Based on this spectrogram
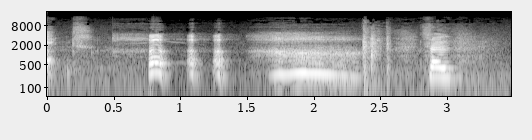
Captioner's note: laughs, gasps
